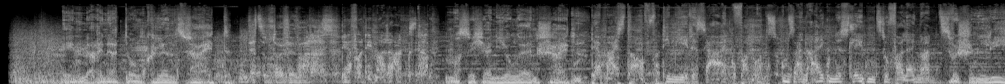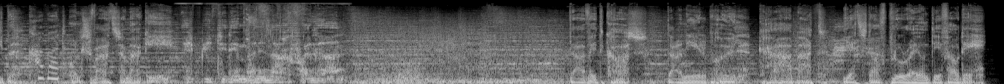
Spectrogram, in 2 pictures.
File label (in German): Geheimnisvoll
